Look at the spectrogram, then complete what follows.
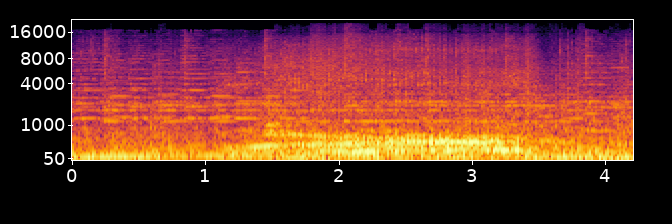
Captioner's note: roar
